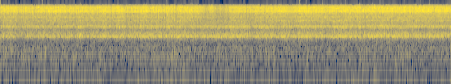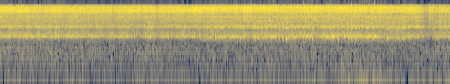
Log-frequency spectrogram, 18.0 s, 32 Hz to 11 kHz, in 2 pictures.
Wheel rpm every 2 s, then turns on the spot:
240, 230, 230, 230, 230, 230, 220, 200, 200.
none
